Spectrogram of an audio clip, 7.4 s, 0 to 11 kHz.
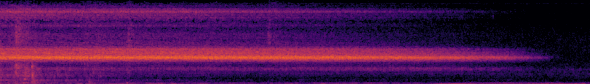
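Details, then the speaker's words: Built turbocharged engine on 20W-50 oil before switching to 5W-20, microphone next to the intake pipe after shutoff. A thin, steady high whine fades over roughly 8–10 seconds as the ball-bearing turbo coasts down; normal turbo spool-down. "when i stop the engine the turbo keeps spinning you can kind of hear the ball bearings in there they make like a distinct sound"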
